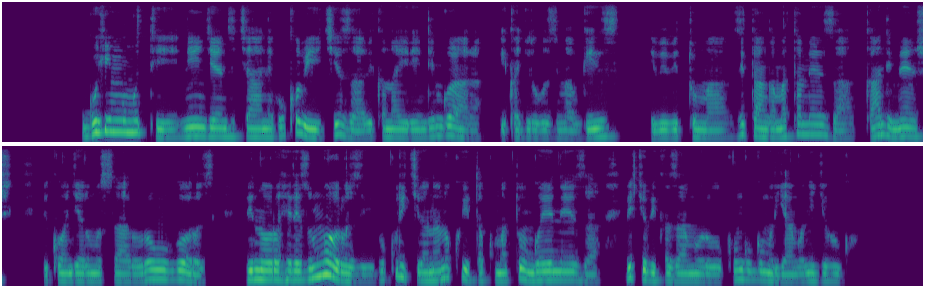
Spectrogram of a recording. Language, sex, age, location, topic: Kinyarwanda, male, 25-35, Huye, agriculture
